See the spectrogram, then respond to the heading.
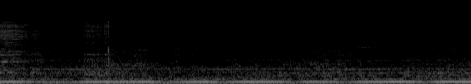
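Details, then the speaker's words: Heat pump air handler indoor fan after replacing the droning motor: low, steady hum with smooth airflow, no rattle or drone, barely audible; new fan motor runs normally. "I can just slightly hear it. If I bring you up to it, you can probably hear it. Might be able to hear the wind. [snorts] It's dead quiet."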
